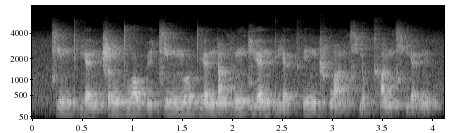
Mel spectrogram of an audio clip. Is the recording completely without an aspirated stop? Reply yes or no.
no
